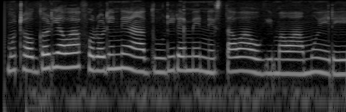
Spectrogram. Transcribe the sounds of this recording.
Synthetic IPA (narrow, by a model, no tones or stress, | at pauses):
mutɔːɡɔɾjawafoɾoɾineaðuɾiɾɛministawaoɣimawamweɾe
